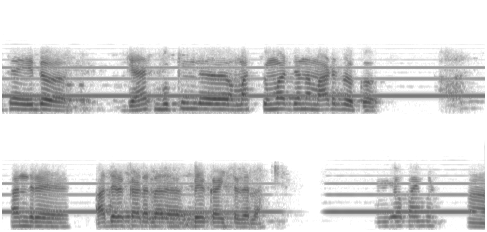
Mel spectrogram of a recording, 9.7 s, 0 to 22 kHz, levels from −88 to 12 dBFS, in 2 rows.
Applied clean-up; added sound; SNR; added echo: none; Wind instrument, woodwind instrument; 10 dB; none.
